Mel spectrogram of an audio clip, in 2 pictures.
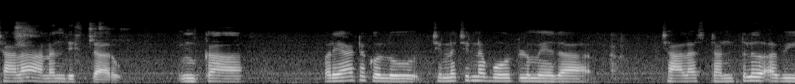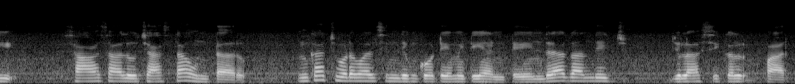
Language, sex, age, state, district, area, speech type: Telugu, male, 30-45, Andhra Pradesh, N T Rama Rao, urban, spontaneous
